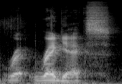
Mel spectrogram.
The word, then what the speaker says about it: regex: is we could have used the reject um regex really is how we pronounce it reg X function ction and now I could go ahead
